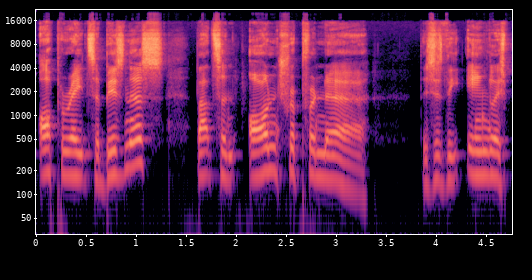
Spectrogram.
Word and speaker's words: entrepreneur: A person who operates a business, that's an entrepreneur. This is the English pronunciation.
